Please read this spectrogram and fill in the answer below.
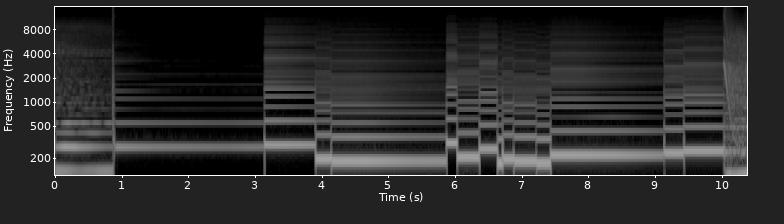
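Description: Electronic music: a single synthesizer voice plays a slow melody of held notes, with a quick run of short notes a little past the middle and no beat.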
